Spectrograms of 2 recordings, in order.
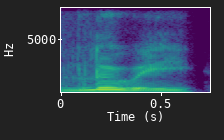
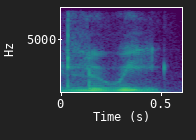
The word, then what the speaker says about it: Louis: could pronounce that as Louie or Lewis. So it depends on where you are. It depends on if if you know it's a French person. Well it's got to be Louie.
